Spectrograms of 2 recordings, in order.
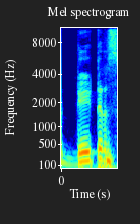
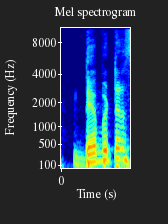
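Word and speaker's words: debtors: तो बोलेंगे क्या डेटर्स सर बी साइलेंट होता है ठीक है जैसे नॉलेज में के साइलेंट होता है ना तो उसी तरह यहां पर बी साइलेंट होगा हम लोग डेटर्स बोलेंगे डेबिटर नहीं बोलने वाले हैं ठीक है डेटर्स अब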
